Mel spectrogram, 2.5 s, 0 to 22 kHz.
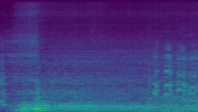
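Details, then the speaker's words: Mercedes-Benz W123 250 long-wheelbase ex-taxi, parked 17 years, start attempt: a sharp single bang as the engine tries to catch, then ragged uneven running; backfire on starting, cause unclear. "what did it do like a half shot banging or something"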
